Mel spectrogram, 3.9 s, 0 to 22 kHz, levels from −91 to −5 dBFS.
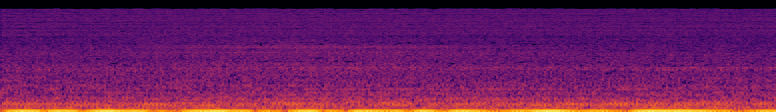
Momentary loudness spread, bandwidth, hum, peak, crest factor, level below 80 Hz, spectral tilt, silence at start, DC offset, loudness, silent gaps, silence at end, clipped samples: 4 LU; 15.5 kHz; none; -8 dBFS; 10 dB; -18 dBFS; -6 dB/octave; 0 s; under 0.1%; -24 LUFS; none; 0 s; under 0.1%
